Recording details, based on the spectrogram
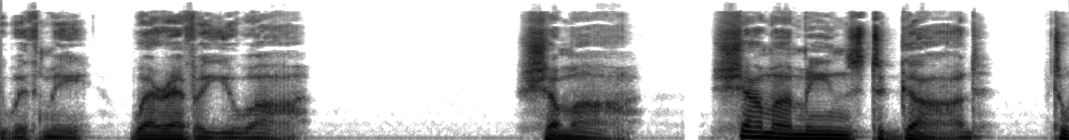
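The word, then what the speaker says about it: שמר: Pronounce it softly with me wherever you are. Shamar.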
